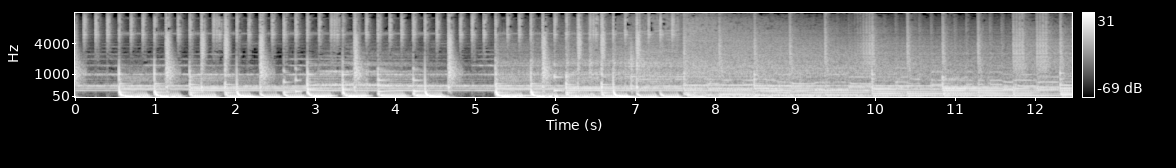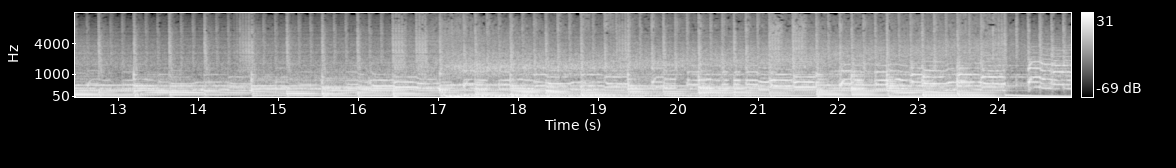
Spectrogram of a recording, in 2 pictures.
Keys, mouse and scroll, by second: 15.8 click, 16.1 scroll up 1, 17.1 click, 17.5-17.8 alt+scroll down 2, 18.9 click, 22.2 alt+scroll up 2, 23.0 click.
